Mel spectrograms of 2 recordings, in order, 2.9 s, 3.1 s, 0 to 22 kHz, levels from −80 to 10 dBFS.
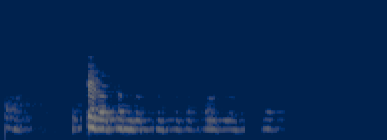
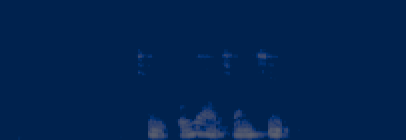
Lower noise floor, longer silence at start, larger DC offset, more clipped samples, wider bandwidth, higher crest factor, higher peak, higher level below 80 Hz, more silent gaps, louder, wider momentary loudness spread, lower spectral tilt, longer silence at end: about the same, under -90 dBFS vs under -90 dBFS; second, 0.05 s vs 1 s; neither; neither; about the same, 6.8 kHz vs 7.2 kHz; first, 26 dB vs 18 dB; first, -22 dBFS vs -44 dBFS; about the same, under -90 dBFS vs -90 dBFS; neither; first, -43 LUFS vs -59 LUFS; first, 24 LU vs 5 LU; second, -3 dB/octave vs -6 dB/octave; about the same, 0.85 s vs 0.85 s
